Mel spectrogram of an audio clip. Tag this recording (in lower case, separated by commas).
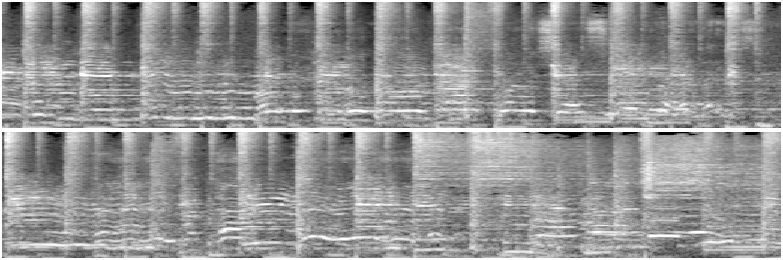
guitar, bass guitar, plucked string instrument, music, musical instrument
